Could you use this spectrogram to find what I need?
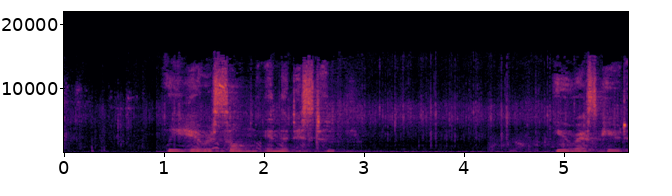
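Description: A woman speaks softly and slowly.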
